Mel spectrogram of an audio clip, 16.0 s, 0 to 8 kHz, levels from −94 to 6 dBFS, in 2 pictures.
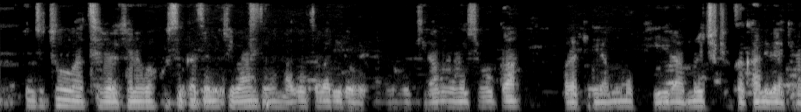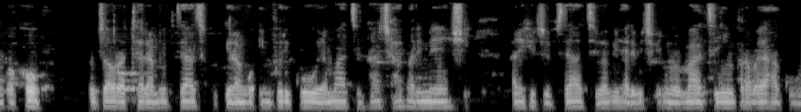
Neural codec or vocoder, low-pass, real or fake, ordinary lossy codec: none; 7.2 kHz; real; MP3, 64 kbps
